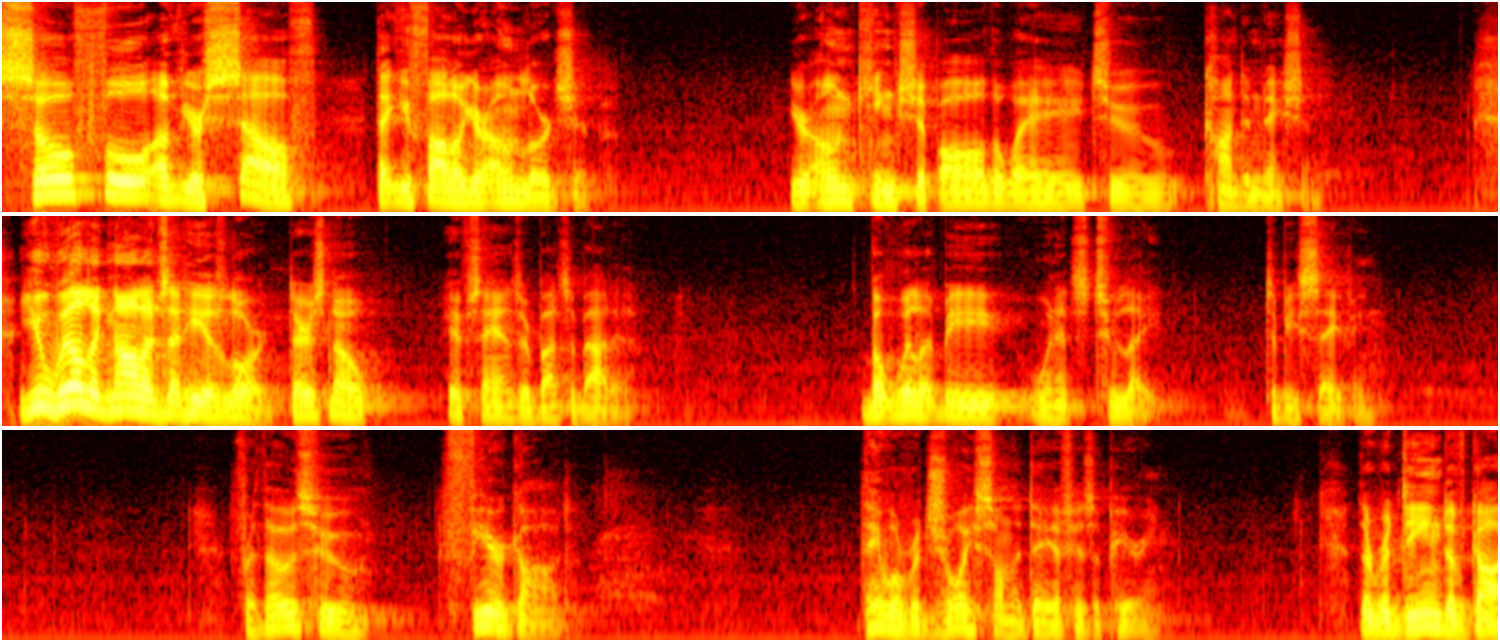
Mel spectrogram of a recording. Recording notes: At Liberty Baptist Church in Liberty, Missouri.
